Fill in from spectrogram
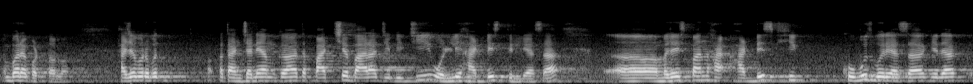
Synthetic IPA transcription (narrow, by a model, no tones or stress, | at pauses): bəɾapəɽʈalɔ | had͡ʑjabəɾobəɾ | t̪jãɲt͡ɕjaniamkat̪əɾpat͡sɕebaɾad͡ʑibit͡ɕiʋoɽliːɦaɾɖisd̪ilːiːəsa | m̤əd͡ʑaispanɦaɦaɾɖiskhiː | kʰːubuːt͡sbəɾiasakid̪ja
